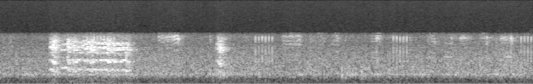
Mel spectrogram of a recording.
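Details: Talkative house cat letting out one strong, long meow, then a brief chirp and a scatter of faint ticking sounds against low background noise.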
